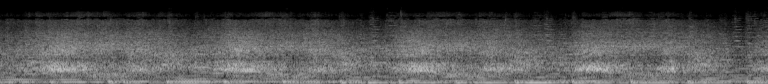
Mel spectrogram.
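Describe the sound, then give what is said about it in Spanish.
A large crowd of Morena party supporters roars continuously at a rally attended by Claudia Sheinbaum and Adán Augusto López, its approving cheers and boos swelling in rhythmic waves every couple of seconds, loud, with no single voice standing out. “asistentes destacó la presencia de la jefa de gobierno de la Ciudad de México, Claudia Sheinbaum, y la del secretario de Gobernación, Adán Augusto López, quienes entre gritos aprobatorios y abucheos se congregaron entre los morenistas más activos.”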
